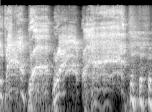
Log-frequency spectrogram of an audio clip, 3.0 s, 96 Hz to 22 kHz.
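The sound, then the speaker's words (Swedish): A voice imitates the growled vocals of a roughly 30-second grindcore song: harsh, guttural roaring in several loud bursts over about three seconds, raspy and animal-like, with no clear words. “Den är ungefär 30 sekunder lång, den låter ungefär så här.”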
